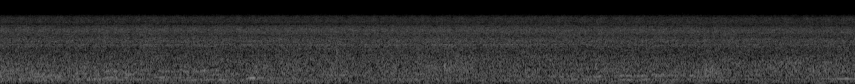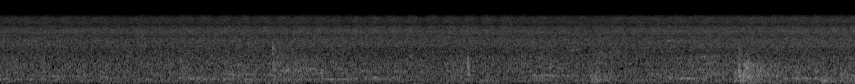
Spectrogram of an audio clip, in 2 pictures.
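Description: A man speaks slowly over loudspeakers in a large echoing hall.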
